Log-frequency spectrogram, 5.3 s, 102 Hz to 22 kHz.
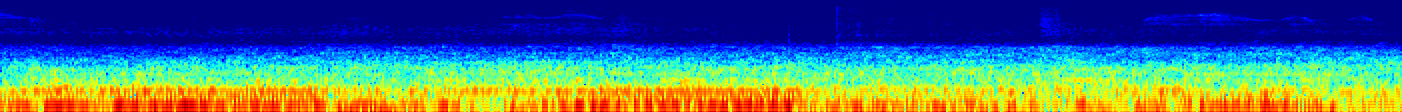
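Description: Porsche 996 Turbo's twin-turbo flat-six running at a steady speed, its even engine hum and road rumble heard inside the cabin; the hum shifts slightly about three seconds in.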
